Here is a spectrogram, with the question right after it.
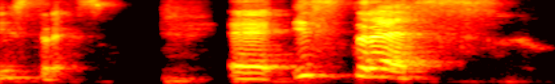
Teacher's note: Aí vamos para outro exemplo, que é o estresse. Quando nós falamos a palavra estresse, a sílaba que mais tem intensidade no som é o tre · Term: sílaba tônica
